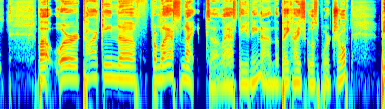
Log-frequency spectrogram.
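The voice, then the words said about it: Hoarse voice from laryngitis. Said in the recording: “fighting a case of laryngitis”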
